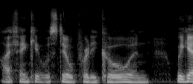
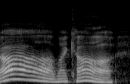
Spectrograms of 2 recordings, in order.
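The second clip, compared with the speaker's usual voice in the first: obviously fake put-on French accent, pitched up; 5 semitones higher than usual. Retelling a film scene, quoting the taxi driver: imitating a fake French accent. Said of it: "such a fake French voice".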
